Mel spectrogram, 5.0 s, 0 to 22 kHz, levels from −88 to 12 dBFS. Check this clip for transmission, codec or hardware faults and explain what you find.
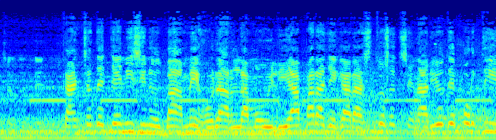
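There's one fault here, a brief one. From 3.88 to 4.14 s the level takes a sudden dip of about 6 dB and then comes straight back. That's the signature of one channel dropping out. The likely cause is that one side of the stereo feed went silent for that quarter-second. Once the two sides are summed to mono, anything shared by both loses half its contribution, so it steps down abruptly, and anything carried only on the missing side vanishes until it returns.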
